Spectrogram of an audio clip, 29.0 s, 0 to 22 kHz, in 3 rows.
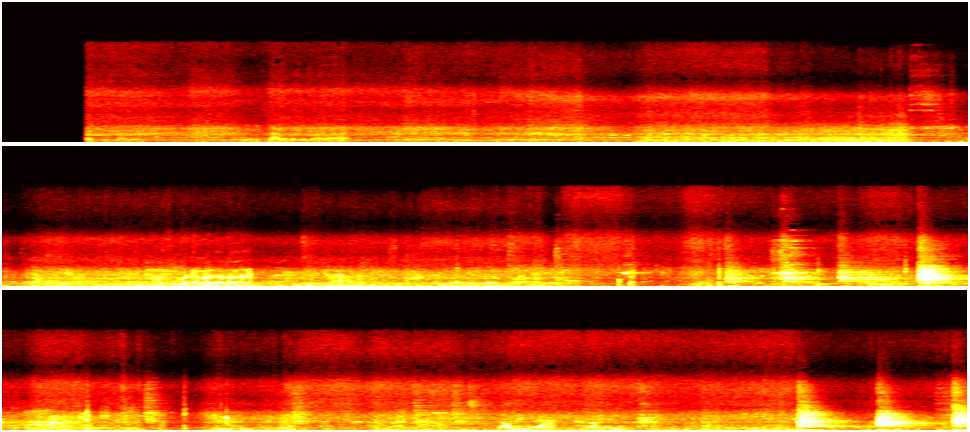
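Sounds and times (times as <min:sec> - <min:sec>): steady mechanical noise: 0:00.8 - 0:28.9
people talking: 0:00.9 - 0:01.5, 0:02.2 - 0:28.9
machine knocks: 0:27.2 - 0:28.9.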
